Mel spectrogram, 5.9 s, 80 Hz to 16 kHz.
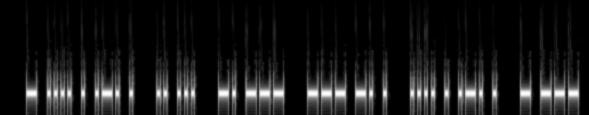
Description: Morse code, heard as a keyed tone, about 34 wpm, 700 Hz. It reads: THERE IS NO ONE HERE TO
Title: Sentences from Top 200 Words 35wpm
